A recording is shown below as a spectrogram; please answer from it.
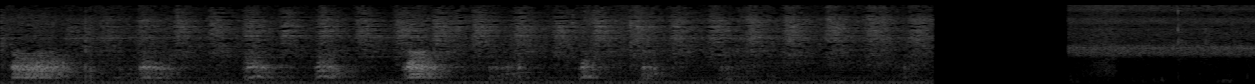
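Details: Pet dachshund, a sausage dog, giving a run of short whimpering yelps, about one every half second for five seconds, each burst fading out, followed by a gap of silence and then a steady electrical hum.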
